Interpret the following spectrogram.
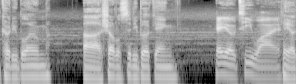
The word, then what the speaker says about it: Koty Bluhm: Uh Instagram, uh just my name, Cody Bloom.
